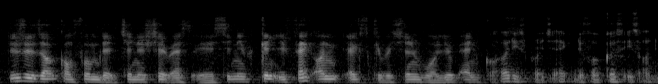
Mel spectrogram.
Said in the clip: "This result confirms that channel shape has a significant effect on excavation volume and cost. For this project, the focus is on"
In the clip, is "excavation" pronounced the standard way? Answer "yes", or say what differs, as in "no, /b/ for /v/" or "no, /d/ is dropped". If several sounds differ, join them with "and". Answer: no, /b/ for /v/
